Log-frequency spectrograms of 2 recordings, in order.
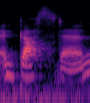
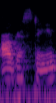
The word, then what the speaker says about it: Augustine: so after um St Augustine is how you pronounce that name as opposed to Augustine but St Augustine develops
